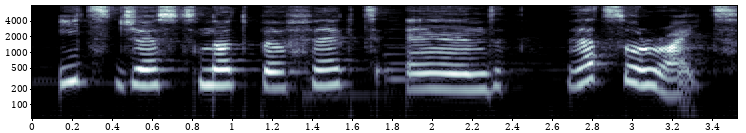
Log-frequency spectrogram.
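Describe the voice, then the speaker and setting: A fairly high-pitched woman with a non-native accent at a very slow pace, music in the background. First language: non-native English speaker. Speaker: artist. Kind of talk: art process voiceover. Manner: casual, slightly hesitant.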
